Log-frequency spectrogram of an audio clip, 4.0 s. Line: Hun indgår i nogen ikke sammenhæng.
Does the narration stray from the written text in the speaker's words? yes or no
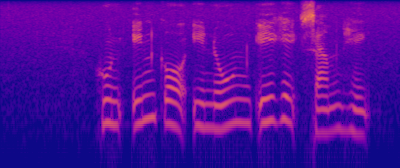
no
